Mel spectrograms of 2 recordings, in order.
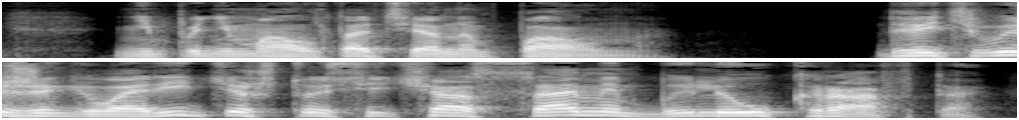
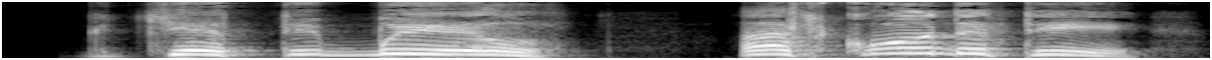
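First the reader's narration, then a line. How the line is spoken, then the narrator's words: Shrieking. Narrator (Russian): взвизгнула Татьяна Павловна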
